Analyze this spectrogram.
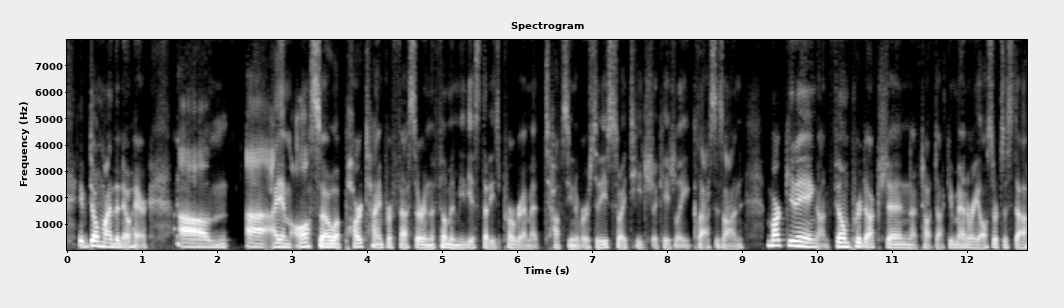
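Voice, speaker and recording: An American man talks fairly quickly in a medium pitch with vocal fry. His intonation is lively against a quiet background. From New York City. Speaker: filmmaker and author. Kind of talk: interview. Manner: fast.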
